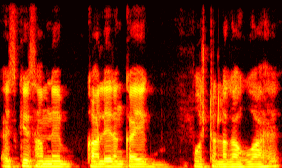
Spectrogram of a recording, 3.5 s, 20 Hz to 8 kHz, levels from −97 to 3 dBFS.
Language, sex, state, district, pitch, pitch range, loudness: Hindi, male, Uttar Pradesh, Lalitpur, 115 Hz, 110-120 Hz, -17 LUFS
